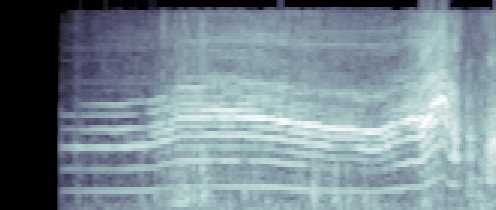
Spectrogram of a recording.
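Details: Domestic cat fighting, giving a long drawn-out wailing yowl that holds steady then rises into a harsh screech near the end; a brief exclamation follows.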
